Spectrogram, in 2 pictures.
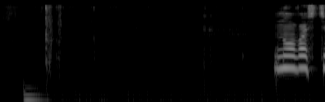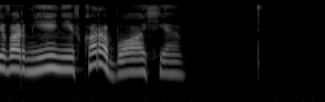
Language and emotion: Russian, neutral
